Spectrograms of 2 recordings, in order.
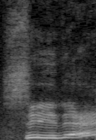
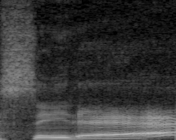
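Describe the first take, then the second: First: It is said in a high falsetto voice. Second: It is said in a normal speaking voice.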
